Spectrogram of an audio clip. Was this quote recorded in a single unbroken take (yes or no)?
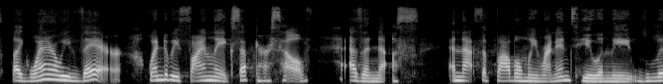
yes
